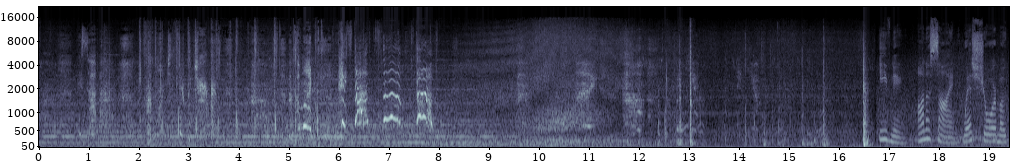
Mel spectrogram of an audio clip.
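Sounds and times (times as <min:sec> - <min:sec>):
speech: 0:00.1 - 0:03.3, 0:17.1 - 0:19.3
oncoming car driving past: 0:03.6 - 0:14.0.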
